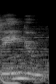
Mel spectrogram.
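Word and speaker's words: dengue: strange pronunciation of द डेंगू डेंगू को हम press करते हैं डेंगी तो ये सब डेंगू डू कर रहे हो तो ये गलत है मतलब ऑफकोर्स ये गलत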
